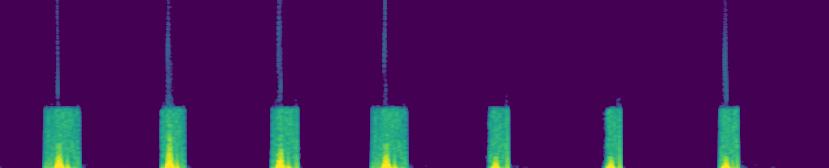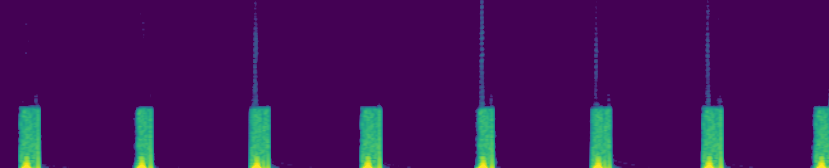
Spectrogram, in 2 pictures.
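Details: Korotkoff sounds heard while measuring arterial blood pressure, shown as a demonstration of correct measurement.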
